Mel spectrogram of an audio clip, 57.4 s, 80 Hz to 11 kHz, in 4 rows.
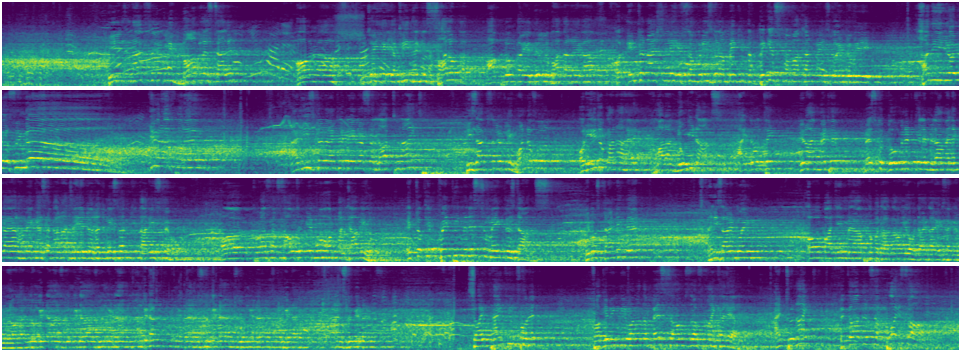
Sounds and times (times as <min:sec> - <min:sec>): Speech: 0:01.6 - 0:13.1.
